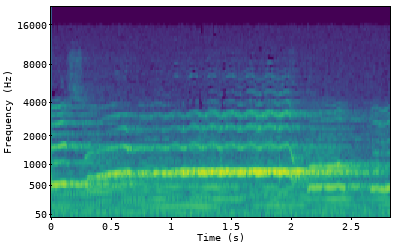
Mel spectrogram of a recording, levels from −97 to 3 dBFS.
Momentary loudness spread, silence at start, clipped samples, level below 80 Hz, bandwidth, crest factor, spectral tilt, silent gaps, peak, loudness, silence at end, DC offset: 11 LU; 0 s; under 0.1%; -42 dBFS; 6.8 kHz; 14 dB; -5.5 dB/octave; none; -2 dBFS; -15 LUFS; 0 s; under 0.1%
